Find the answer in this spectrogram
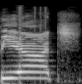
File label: "bitch", expletives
